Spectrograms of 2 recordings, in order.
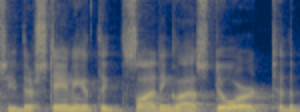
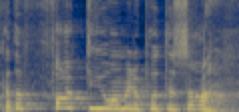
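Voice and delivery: much higher, disbelieving retort; incredulous. Retold or imitated. The owner to his girlfriend about the leash, a high incredulous retort. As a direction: sound like she asked the impossible.

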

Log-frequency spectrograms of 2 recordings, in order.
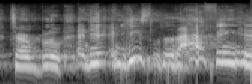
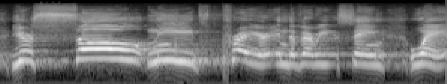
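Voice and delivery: slow, loud preacher's build; preaching; 6 dB louder, much slower than usual. Acted. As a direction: drive the point home from the pulpit. Preaching at full force.

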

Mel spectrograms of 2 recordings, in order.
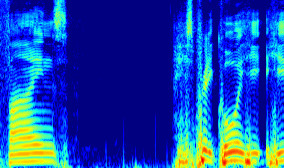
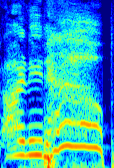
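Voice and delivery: much higher, slow, drawn-out plea; desperate cry for help; much slower than usual. Retold or imitated. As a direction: stretch it out like a stranded man begging. James Franco calling in the movie.

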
